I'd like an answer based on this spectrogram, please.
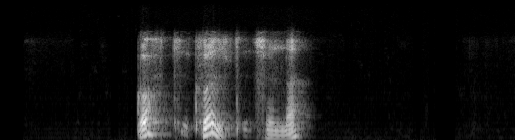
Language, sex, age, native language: Icelandic, male, 50-59, Icelandic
